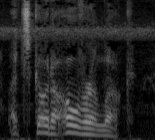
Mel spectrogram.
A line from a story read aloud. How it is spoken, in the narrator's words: the crazy one in the group, who I will call Animal, started shouting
